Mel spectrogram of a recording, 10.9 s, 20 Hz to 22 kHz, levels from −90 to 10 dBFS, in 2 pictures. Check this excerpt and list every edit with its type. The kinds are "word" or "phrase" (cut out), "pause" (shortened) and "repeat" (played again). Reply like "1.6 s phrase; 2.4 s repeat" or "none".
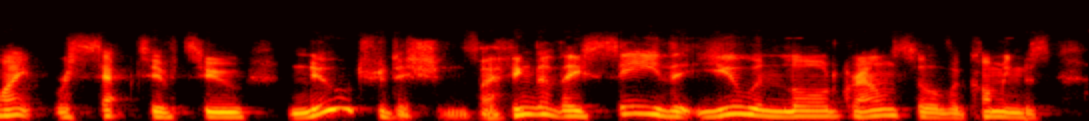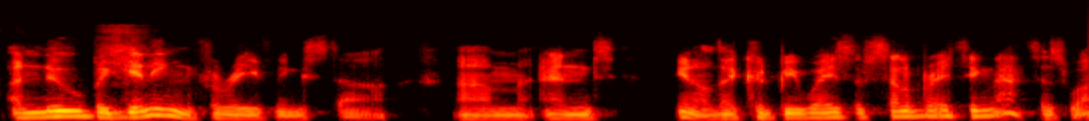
5.1 s word

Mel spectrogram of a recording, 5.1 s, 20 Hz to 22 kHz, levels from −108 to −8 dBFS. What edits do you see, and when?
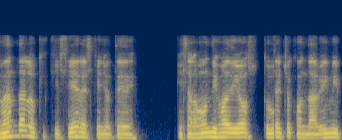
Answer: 4.1 s word

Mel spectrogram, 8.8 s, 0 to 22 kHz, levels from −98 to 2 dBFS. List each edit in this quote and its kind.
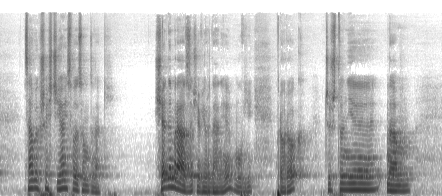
1.8 s word; 3.9 s word; 7.7 s word

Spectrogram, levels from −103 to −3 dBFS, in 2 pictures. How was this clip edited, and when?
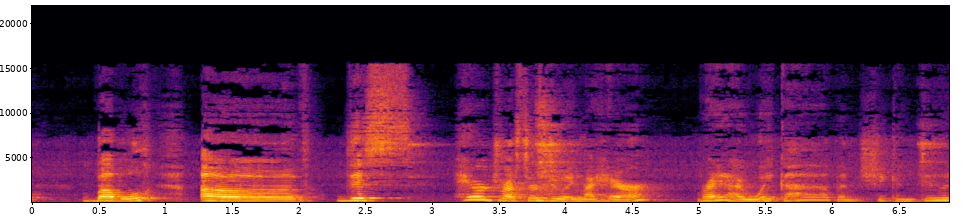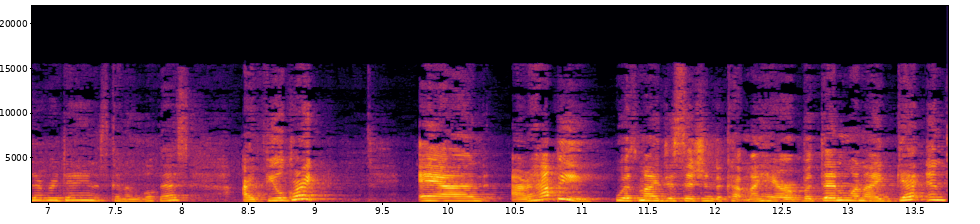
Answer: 2.2 s pause; 7.8 s word

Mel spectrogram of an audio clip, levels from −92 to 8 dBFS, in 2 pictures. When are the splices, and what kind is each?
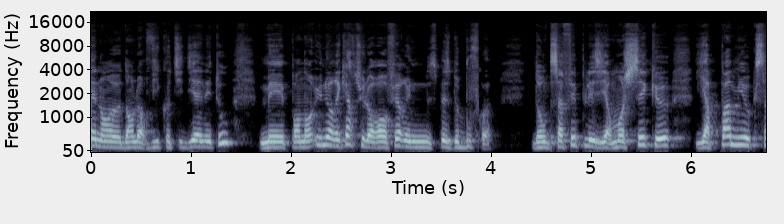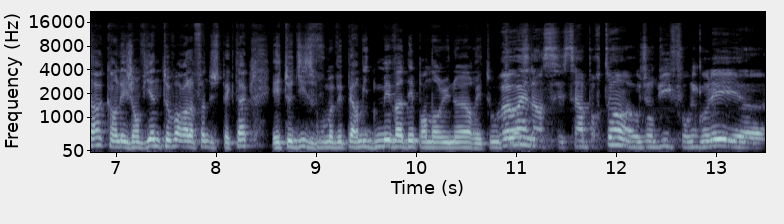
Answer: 3.9 s word; 4.6 s word; 9.0 s word

